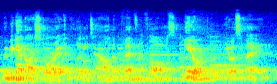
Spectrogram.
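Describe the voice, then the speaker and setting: A showy old-time radio host played by a man speaks from far off in a very reverberant hall, with loud music around him. He announces theatrically, in a lively, highish voice. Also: a little fast, lightly acted. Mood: showy, welcoming. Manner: theatrical, declamatory. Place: stage in a hall before an audience.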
